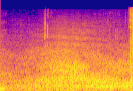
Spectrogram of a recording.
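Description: Distant passing vehicle: an even rushing noise that grows slowly louder.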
